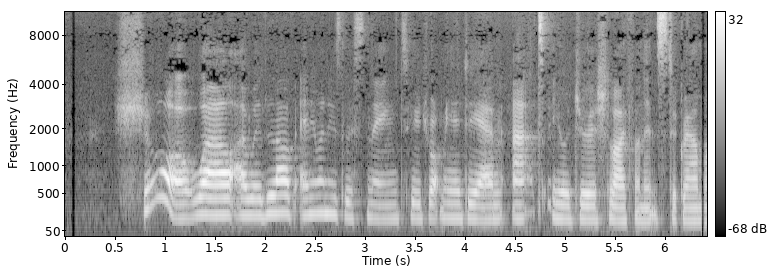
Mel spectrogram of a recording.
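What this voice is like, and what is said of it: Speaks with a noticeable accent. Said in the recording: “especially that accent. I love that accent.”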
